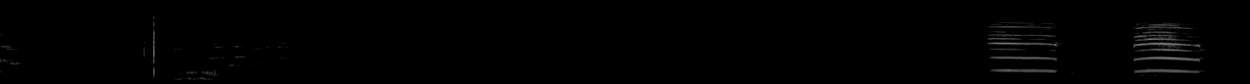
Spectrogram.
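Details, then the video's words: Real cat giving two loud, drawn-out harmonic meows near the end, each about half a second, close together, after long silence and faint brief clicks and murmurs at the start. "Really Loud Cat Noises | Real Cats Purring Sound | Real Cat voice | Cats Meowing Sound"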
